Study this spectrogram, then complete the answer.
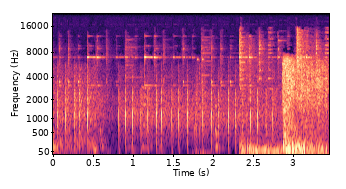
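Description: In PUBG Mobile, a rapid series of sharp gunfire cracks is followed by heavier booming blasts as grenades explode, loud and close.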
